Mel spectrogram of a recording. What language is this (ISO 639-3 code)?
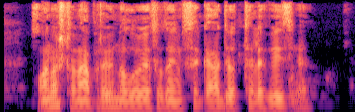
mkd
